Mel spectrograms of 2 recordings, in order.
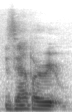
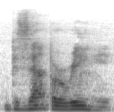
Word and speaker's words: Zamperini: wrote it down so i won't burn in pronounce it correctly samburu Zamperini I this is his story about how in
